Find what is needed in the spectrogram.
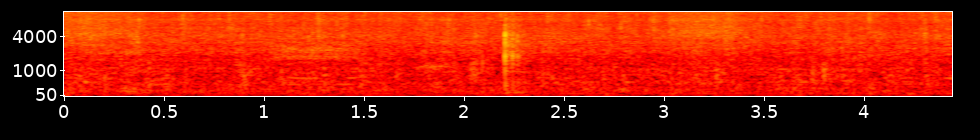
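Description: Pork chops frying in a skillet, a faint steady sizzle, with one light click about two seconds in.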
